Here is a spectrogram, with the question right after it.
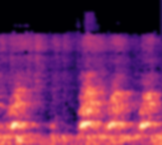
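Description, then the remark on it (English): A dog barks repeatedly in the background, several sharp, moderately loud barks in quick succession with brief pauses between them. “We got a dog barking in the background.”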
